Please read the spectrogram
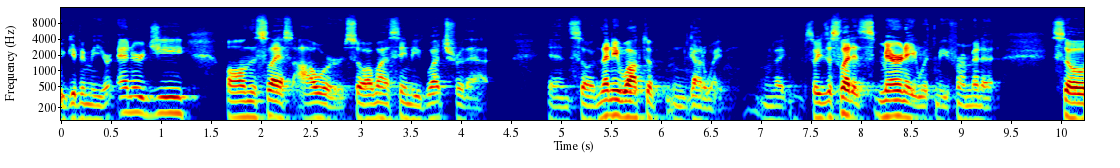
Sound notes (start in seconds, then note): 3.5 speaks in foreign language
